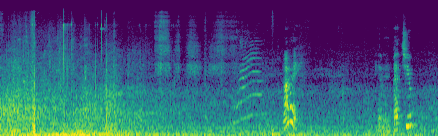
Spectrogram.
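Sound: cat meowing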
